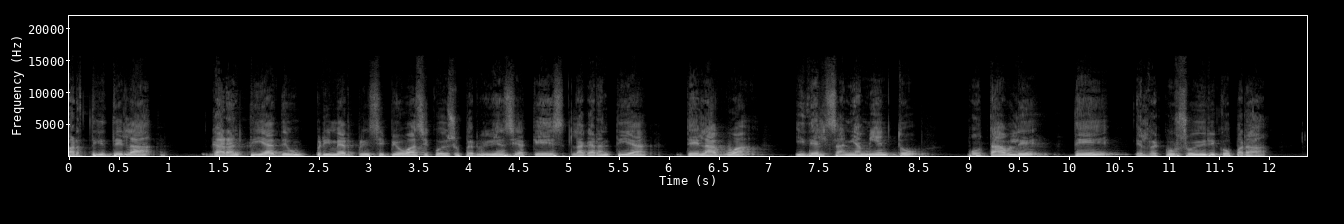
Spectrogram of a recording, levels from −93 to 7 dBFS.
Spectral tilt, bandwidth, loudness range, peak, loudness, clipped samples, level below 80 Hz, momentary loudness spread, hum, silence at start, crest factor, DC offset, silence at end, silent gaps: -7.5 dB/octave; 12 kHz; 2 LU; -12 dBFS; -28 LUFS; under 0.1%; -50 dBFS; 10 LU; none; 0 s; 16 dB; under 0.1%; 0.45 s; none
